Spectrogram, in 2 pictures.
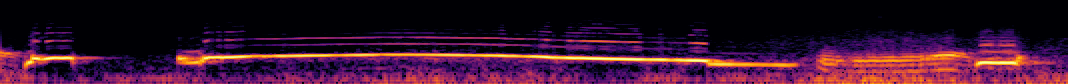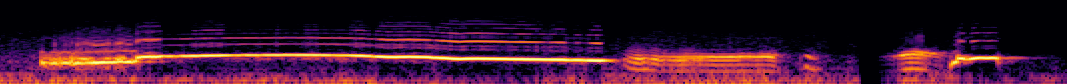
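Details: Puter pelung dove with a wolf-like voice, kept to lure other doves: long, smooth, howling coos that rise slightly and then slide down over about two and a half seconds, with shorter wavering notes between them.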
